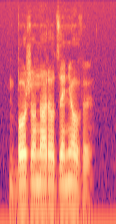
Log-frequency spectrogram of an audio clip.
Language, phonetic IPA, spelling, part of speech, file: Polish, [ˌbɔʒɔ̃narɔd͡zɛ̃ˈɲɔvɨ], bożonarodzeniowy, adjective, Pl-bożonarodzeniowy.ogg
